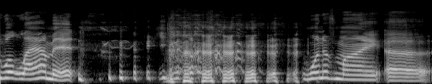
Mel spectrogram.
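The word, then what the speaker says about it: Willamette: names I'll jump in I thought it was Willam Medi for sure you know oh yeah as opposed to like why would it be will lamit you one of my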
